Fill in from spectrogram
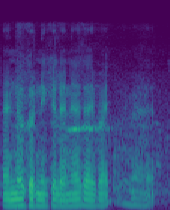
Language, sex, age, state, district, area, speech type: Bodo, male, 45-60, Assam, Kokrajhar, urban, spontaneous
